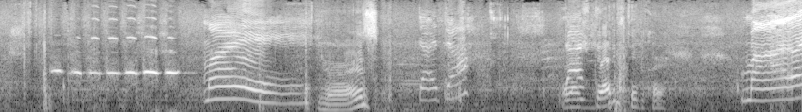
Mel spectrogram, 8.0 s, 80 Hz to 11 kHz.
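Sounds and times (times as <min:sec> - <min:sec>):
child whistling: 0:00.5 - 0:02.0
speech: 0:03.2 - 0:04.7, 0:05.6 - 0:06.8, 0:07.4 - 0:07.9.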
